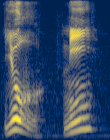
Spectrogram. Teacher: ghain sukun kita alirkan sedikit ya, tidak boleh tertahan. Yugni. Nah, kalau yug ni itu tertahan hati-hati keliru.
